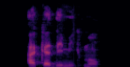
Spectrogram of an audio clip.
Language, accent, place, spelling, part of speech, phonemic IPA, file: French, France, Lyon, académiquement, adverb, /a.ka.de.mik.mɑ̃/, LL-Q150 (fra)-académiquement.wav
- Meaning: academically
